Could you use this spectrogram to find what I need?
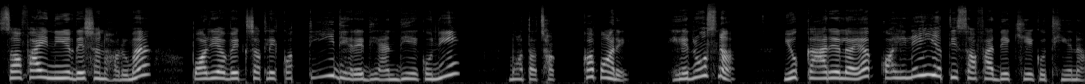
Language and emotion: Nepali, surprised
